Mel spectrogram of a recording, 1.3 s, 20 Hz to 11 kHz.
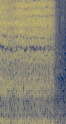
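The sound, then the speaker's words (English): A single short spray of Cashmere Woods aerosol air freshener gives a sharp, even hiss lasting about a second before stopping. “I was introducing how I accidentally found my new scent for 2017. And sure enough, 365 days later, I'm still spraying my house and this studio when I'm in here,”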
